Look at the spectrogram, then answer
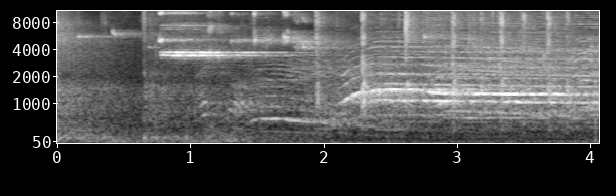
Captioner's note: whistle blowing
